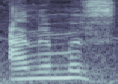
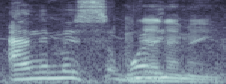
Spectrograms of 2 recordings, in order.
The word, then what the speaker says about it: anemone: Animus? Anemone.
